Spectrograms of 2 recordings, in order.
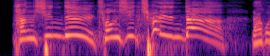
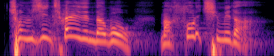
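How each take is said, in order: First: Loud, high, slow preacher's shout; shouting at inmates. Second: Said in the usual way. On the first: Retold or imitated. Preacher shouting at hundreds of inmates, loud and high. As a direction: bellow it at the crowd of prisoners. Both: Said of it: "제가 막 소리칩니다".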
